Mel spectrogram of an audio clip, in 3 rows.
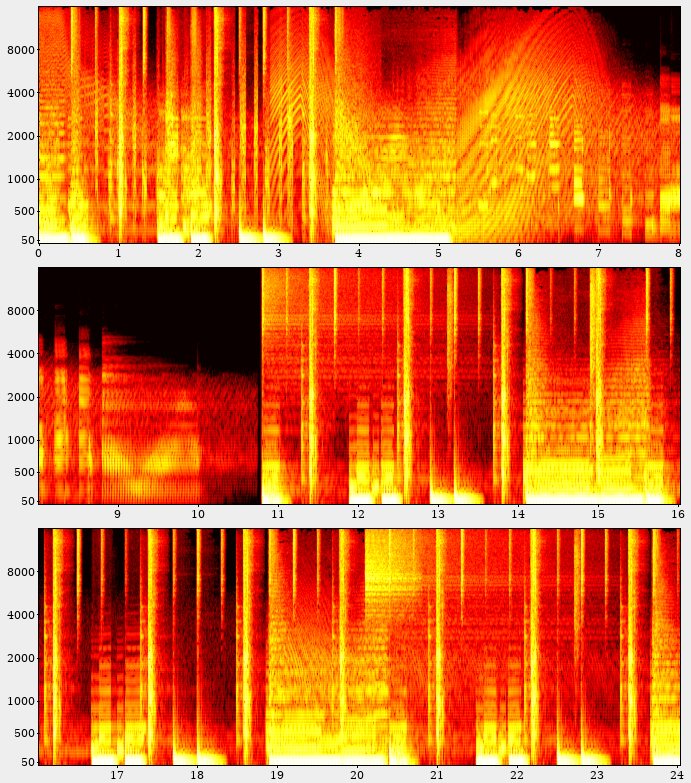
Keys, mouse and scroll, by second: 0.2 click, 1.1 right click, 2.6 click, 3.1 right click, 4.4 click, 4.9-5.4 scroll down 1, 5.4 click, 6.2 Delete, 6.6 middle click, 7.3-8.0 scroll up 1, 8.0 click, 10.7 x, 12.3 click, 13.3 f, 13.5 click, 14.5 click, 15.6 g, 15.9 click, 17.0 right click, 18.7 click, 20.7 x, 21.5 click, 22.4 f, 23.5 middle click.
